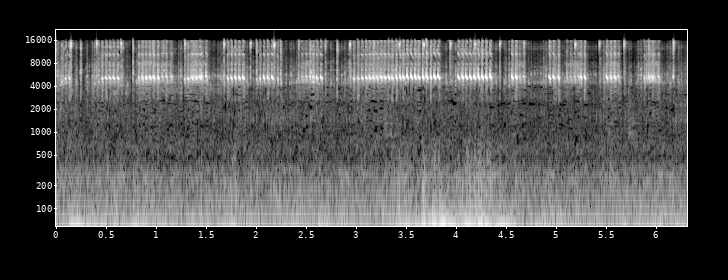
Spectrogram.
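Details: Crickets chirping steadily in a long sleep recording: dense, high-pitched, pulsing chirps that overlap into a near-continuous shrill trill, with brief dips and swells in loudness and no other clear sounds.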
